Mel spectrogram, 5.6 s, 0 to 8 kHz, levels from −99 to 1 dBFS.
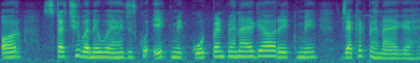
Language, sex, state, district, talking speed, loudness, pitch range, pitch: Hindi, female, Bihar, Madhepura, 215 wpm, -22 LUFS, 190-215 Hz, 195 Hz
